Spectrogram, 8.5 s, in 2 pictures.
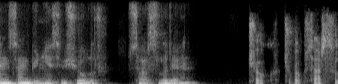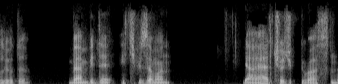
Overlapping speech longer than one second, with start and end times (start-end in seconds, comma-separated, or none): none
